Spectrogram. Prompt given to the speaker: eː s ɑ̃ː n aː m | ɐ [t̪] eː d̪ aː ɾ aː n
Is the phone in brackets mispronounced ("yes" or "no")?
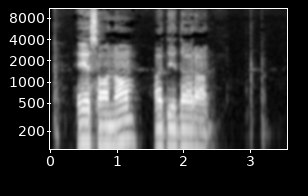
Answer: yes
